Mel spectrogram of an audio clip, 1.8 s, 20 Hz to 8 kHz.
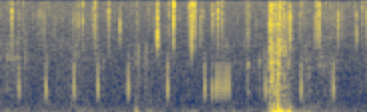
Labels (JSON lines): {"label": "biophony, knock croak", "recorder": "SoundTrap 300"}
